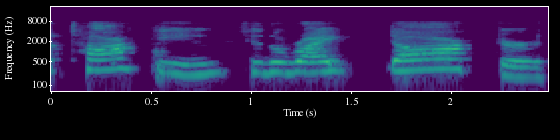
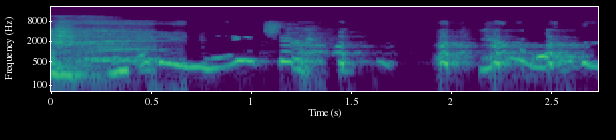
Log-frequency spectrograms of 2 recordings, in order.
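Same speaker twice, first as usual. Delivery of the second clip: laughing; 11 semitones higher than usual. Real, not acted. Laughing while naming Mother Nature.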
